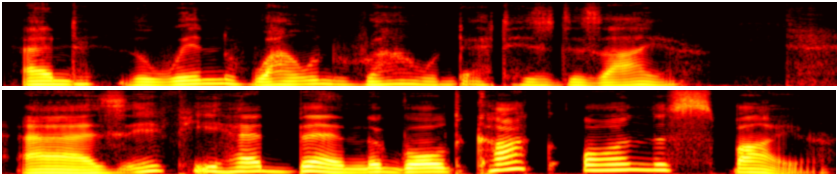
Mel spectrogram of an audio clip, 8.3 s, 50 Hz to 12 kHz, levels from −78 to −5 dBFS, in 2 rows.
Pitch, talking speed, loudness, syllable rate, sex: 145 Hz, 135 wpm, -18 LUFS, 3.0 syllables/s, male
